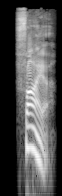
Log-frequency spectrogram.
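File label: "fire", British phonetics; 英语音标发音（剑桥版）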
